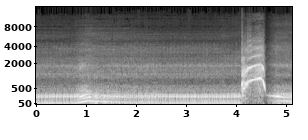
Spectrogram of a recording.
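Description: Motorcycle engine idling at a standstill, with a short blip of the throttle about a second in. Near the end a loud, brief, high-pitched shout rises and falls over the engine.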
